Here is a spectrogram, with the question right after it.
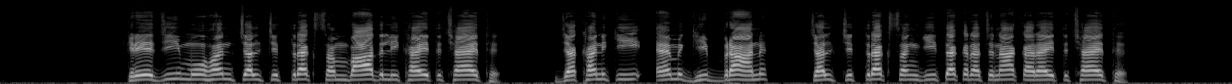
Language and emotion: Maithili, neutral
